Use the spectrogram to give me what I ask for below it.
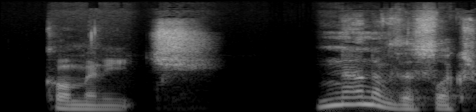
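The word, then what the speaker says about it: Comăneci: I found a Romanian guy who pronounced it correctly, and he said Comenici.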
